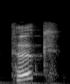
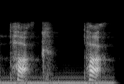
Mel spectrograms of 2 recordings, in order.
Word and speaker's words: puck: this word here so instead of pook this is a puck so the puck hits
